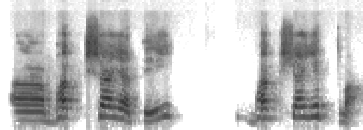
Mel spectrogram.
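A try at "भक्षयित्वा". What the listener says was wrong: Bhakshayitva. Very good.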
